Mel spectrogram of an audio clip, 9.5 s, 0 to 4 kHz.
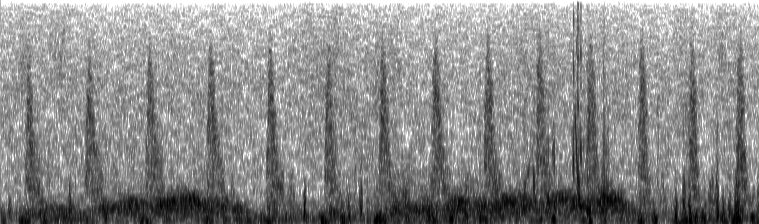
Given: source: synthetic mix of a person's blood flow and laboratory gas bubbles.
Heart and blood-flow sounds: Doppler ultrasound of blood flow; subclavian vein
6.51-6.76 s: bubbles
6.82-6.94 s: bubbles
7.12-7.64 s: bubbles
From the record:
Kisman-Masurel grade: 212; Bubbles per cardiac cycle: several, 3 to 8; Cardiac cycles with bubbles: 1 to 10%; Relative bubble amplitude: moderate (0.250 to 0.450); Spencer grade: 1 (occasional bubble signal discernible with the cardiac motion signal, with majority of cardiac periods free of bubbles); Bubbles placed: anywhere in the cardiac cycle

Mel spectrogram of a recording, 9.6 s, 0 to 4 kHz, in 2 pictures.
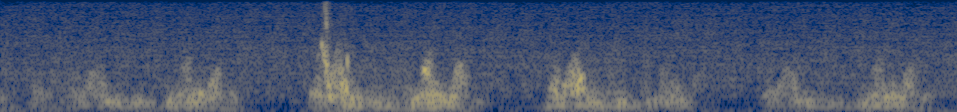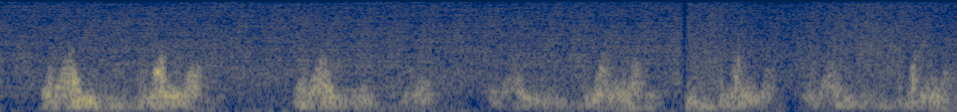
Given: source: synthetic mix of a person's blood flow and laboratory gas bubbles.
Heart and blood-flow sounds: Doppler ultrasound of blood flow; precordium
1.57-1.77 s: bubbles
From the record:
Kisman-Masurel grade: 113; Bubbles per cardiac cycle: 1 to 2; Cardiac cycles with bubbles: 1 to 10%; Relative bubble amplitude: loud (0.450 to 0.775); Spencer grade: 1 (occasional bubble signal discernible with the cardiac motion signal, with majority of cardiac periods free of bubbles); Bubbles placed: only in the low amplitude regions of the cardiac cycle

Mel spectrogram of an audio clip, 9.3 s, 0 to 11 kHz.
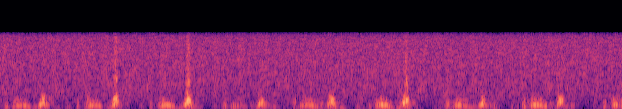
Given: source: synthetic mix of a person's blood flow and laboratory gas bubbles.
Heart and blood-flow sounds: Doppler ultrasound of blood flow; precordium
no bubbles
From the record:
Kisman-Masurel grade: 000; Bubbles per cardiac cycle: 0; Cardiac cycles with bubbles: 0%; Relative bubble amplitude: no bubbles discernible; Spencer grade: 0 (complete lack of bubble signals)

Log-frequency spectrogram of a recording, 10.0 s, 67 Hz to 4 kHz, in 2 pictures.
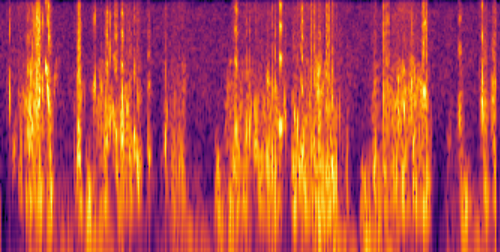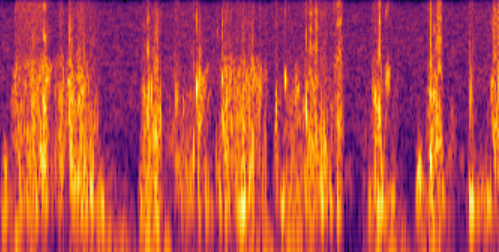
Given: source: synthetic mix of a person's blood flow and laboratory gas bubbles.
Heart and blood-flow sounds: Doppler ultrasound of blood flow; precordium
0.05-0.58 s: bubbles
0.73-0.85 s: bubbles
0.90-1.44 s: bubbles
1.46-1.52 s: bubbles
1.60-1.86 s: bubbles
2.29-3.51 s: bubbles
3.69-4.32 s: bubbles
4.57-4.63 s: bubbles
4.78-4.95 s: bubbles
5.14-6.01 s: bubbles
6.38-7.67 s: bubbles
7.72-8.44 s: bubbles
8.67-8.98 s: bubbles
9.26-9.48 s: bubbles
9.65-10.00 s: bubbles
From the record:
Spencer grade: 4 (maximum detectable bubble signal sounding continuously throughout systole and diastole of every cardiac period, and overriding the amplitude of the normal cardiac signals); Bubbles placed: anywhere in the cardiac cycle

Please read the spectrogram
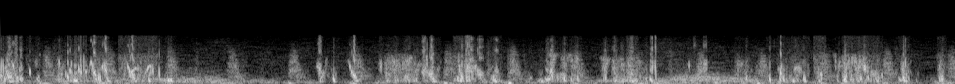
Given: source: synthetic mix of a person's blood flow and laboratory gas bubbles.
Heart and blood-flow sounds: Doppler ultrasound of blood flow; subclavian vein
0.00-0.41 s: bubbles
0.55-1.15 s: bubbles
1.18-1.76 s: bubbles
3.15-3.40 s: bubbles
3.46-3.62 s: bubbles
3.77-4.42 s: bubbles
4.53-5.04 s: bubbles
5.23-5.83 s: bubbles
5.98-6.59 s: bubbles
6.86-7.08 s: bubbles
7.33-7.62 s: bubbles
7.66-7.71 s: bubbles
7.76-8.10 s: bubbles
8.13-8.27 s: bubbles
8.32-8.84 s: bubbles
8.97-9.20 s: bubbles
9.36-9.47 s: bubbles
From the record:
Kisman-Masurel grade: 233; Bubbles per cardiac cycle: several, 3 to 8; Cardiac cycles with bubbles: 50 to 99%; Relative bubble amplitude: loud (0.450 to 0.775); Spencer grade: 3 (all of the cardiac periods contain showers or single bubble signals, but not dominating or overriding the cardiac motion signals); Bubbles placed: anywhere in the cardiac cycle

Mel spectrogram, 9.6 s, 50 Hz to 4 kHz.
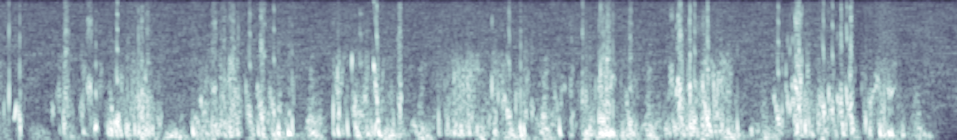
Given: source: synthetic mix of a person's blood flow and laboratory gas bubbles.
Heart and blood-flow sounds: Doppler ultrasound of blood flow; precordium
0.00-0.26 s: bubbles
0.51-0.74 s: bubbles
0.78-1.65 s: bubbles
1.89-2.06 s: bubbles
2.09-2.97 s: bubbles
3.30-4.10 s: bubbles
4.35-5.35 s: bubbles
5.51-6.39 s: bubbles
6.61-7.42 s: bubbles
7.48-7.56 s: bubbles
7.70-8.57 s: bubbles
8.61-9.09 s: bubbles
From the record:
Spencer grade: 4 (maximum detectable bubble signal sounding continuously throughout systole and diastole of every cardiac period, and overriding the amplitude of the normal cardiac signals); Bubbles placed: only in the low amplitude regions of the cardiac cycle

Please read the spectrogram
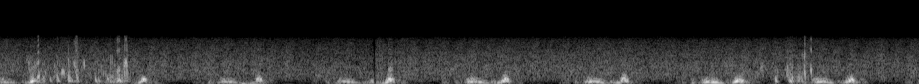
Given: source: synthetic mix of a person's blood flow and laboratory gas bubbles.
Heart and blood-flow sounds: Doppler ultrasound of blood flow; precordium
0.25-0.89 s: bubbles
0.92-1.31 s: bubbles
7.60-7.64 s: bubbles
7.73-7.82 s: bubbles
7.84-8.15 s: bubbles
From the record:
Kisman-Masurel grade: 221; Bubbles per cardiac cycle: several, 3 to 8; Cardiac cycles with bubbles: 10 to 50%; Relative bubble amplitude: barely perceptible (0.100 to 0.250); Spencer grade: 2 (many but less than half of the cardiac periods contain bubble signals, singularly or in groups); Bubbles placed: only in the low amplitude regions of the cardiac cycle

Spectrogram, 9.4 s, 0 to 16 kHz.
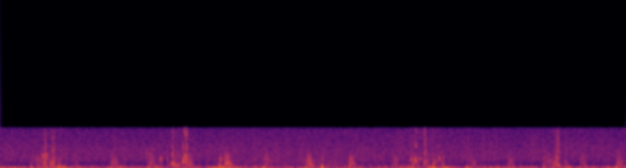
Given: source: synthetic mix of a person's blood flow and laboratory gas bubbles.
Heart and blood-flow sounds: Doppler ultrasound of blood flow; subclavian vein
0.54-0.93 s: bubbles
2.37-2.44 s: bubbles
2.48-2.89 s: bubbles
6.14-6.68 s: bubbles
8.12-8.20 s: bubbles
8.22-8.53 s: bubbles
From the record:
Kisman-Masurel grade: 221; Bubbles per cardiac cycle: several, 3 to 8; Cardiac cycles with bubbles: 10 to 50%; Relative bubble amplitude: barely perceptible (0.100 to 0.250); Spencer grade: 2 (many but less than half of the cardiac periods contain bubble signals, singularly or in groups); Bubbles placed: anywhere in the cardiac cycle

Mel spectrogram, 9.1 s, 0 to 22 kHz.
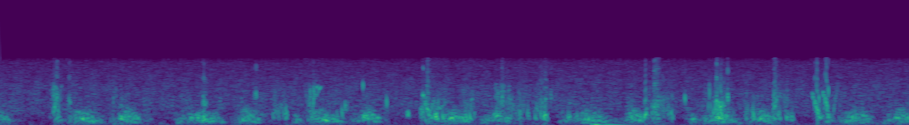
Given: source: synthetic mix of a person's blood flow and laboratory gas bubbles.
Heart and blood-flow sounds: Doppler ultrasound of blood flow; precordium
0.49-0.62 s: bubbles
0.68-0.72 s: bubbles
1.13-1.26 s: bubbles
2.00-2.08 s: bubbles
2.54-2.60 s: bubbles
2.72-2.89 s: bubbles
3.04-3.25 s: bubbles
3.35-3.48 s: bubbles
3.60-3.67 s: bubbles
3.84-3.91 s: bubbles
4.04-4.12 s: bubbles
4.19-4.49 s: bubbles
4.62-4.77 s: bubbles
4.94-5.53 s: bubbles
5.67-5.73 s: bubbles
6.42-6.75 s: bubbles
6.81-6.89 s: bubbles
7.04-7.36 s: bubbles
7.43-7.61 s: bubbles
7.71-7.96 s: bubbles
8.09-8.38 s: bubbles
From the record:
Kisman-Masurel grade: 242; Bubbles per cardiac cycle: several, 3 to 8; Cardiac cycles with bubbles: 100%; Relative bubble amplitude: moderate (0.250 to 0.450); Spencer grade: 3 (all of the cardiac periods contain showers or single bubble signals, but not dominating or overriding the cardiac motion signals); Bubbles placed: anywhere in the cardiac cycle

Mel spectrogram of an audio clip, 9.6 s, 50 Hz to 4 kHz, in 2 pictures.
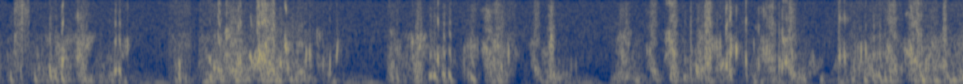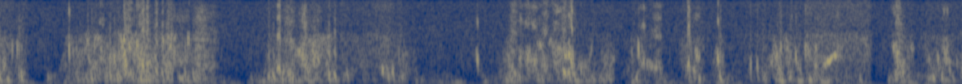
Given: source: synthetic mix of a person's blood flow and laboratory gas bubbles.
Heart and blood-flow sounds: Doppler ultrasound of blood flow; precordium
0.00-0.67 s: bubbles
0.84-0.95 s: bubbles
0.99-1.72 s: bubbles
1.92-2.60 s: bubbles
2.63-2.90 s: bubbles
3.04-3.17 s: bubbles
3.21-4.12 s: bubbles
4.19-4.97 s: bubbles
5.13-5.91 s: bubbles
6.09-6.88 s: bubbles
7.16-7.24 s: bubbles
7.33-7.91 s: bubbles
7.96-8.16 s: bubbles
8.21-8.47 s: bubbles
8.53-9.18 s: bubbles
9.26-9.63 s: bubbles
From the record:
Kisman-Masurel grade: 444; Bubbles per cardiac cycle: continuous sound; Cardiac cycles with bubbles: 100%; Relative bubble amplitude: maximal (0.775 to 0.999); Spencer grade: 4 (maximum detectable bubble signal sounding continuously throughout systole and diastole of every cardiac period, and overriding the amplitude of the normal cardiac signals); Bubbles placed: anywhere in the cardiac cycle

